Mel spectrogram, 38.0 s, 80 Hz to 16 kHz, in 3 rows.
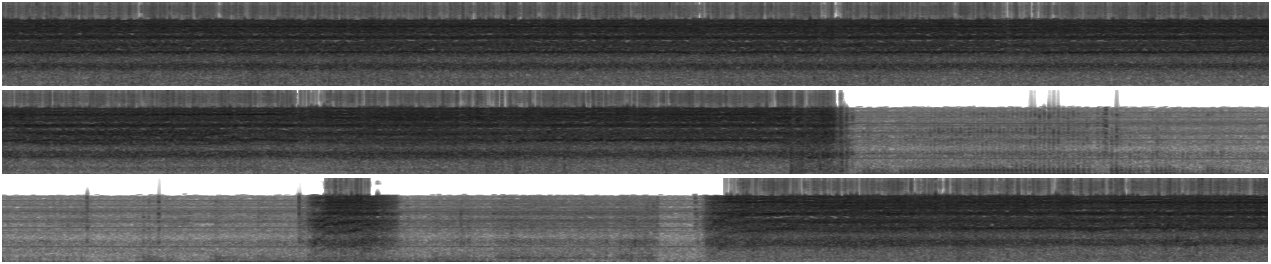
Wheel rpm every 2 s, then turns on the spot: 230, 230, 230, 230, 230, 230, 230, 220, 220, 230, 170, 0, 0, 0, 50, 20, 110, 220, 230.
30-32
